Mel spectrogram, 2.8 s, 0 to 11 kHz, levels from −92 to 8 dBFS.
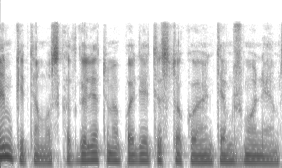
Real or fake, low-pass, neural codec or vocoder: real; 7.2 kHz; none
